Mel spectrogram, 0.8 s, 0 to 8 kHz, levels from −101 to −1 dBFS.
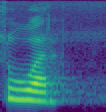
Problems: background sounds at intervals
